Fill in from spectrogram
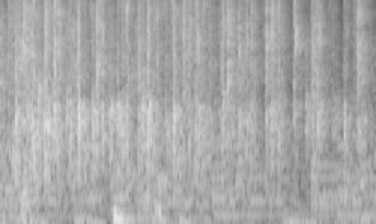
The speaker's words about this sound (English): can we have a final round of applause for Richie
